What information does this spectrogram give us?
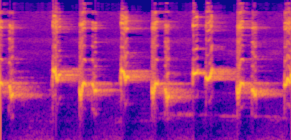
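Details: Lure recording of a sooty-headed bulbul in a long, rapid-fire song. Bright, whistled notes repeat about every third of a second, swinging between a higher level tone and a lower, dipping one.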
